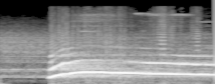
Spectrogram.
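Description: Wolf howl sound effect: one long call that starts about half a second in, swoops up in pitch and then slowly sinks.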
